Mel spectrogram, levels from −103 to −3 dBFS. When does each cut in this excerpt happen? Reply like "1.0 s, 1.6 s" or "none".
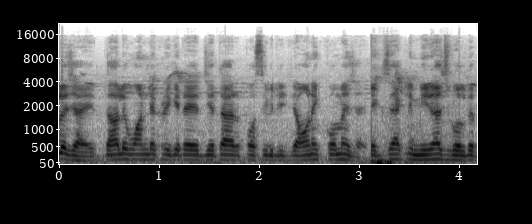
3.2 s

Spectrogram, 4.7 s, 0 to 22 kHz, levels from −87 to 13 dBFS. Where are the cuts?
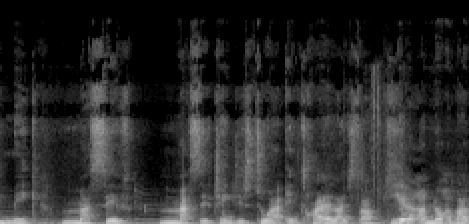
3.8 s

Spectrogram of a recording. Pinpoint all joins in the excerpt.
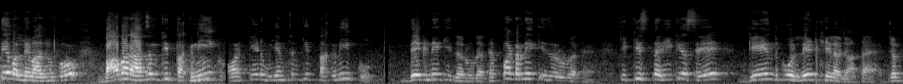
none

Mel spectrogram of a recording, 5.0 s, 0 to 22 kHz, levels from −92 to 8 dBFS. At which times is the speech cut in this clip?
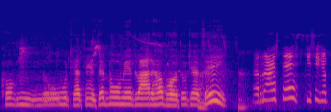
3.5 s

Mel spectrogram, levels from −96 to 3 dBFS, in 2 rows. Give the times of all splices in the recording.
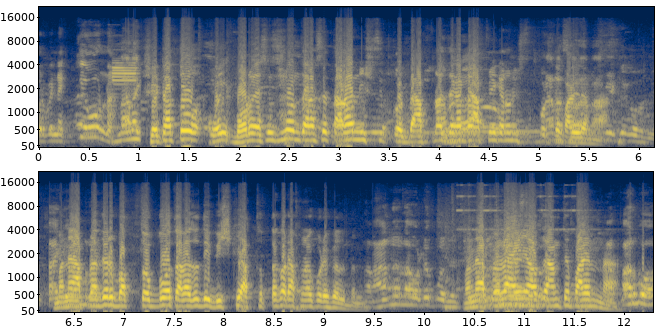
1.0 s, 6.2 s, 9.4 s

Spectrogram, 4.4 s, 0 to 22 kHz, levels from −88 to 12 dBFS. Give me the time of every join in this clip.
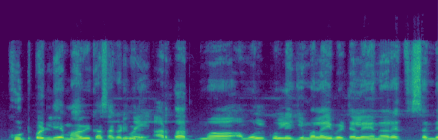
none

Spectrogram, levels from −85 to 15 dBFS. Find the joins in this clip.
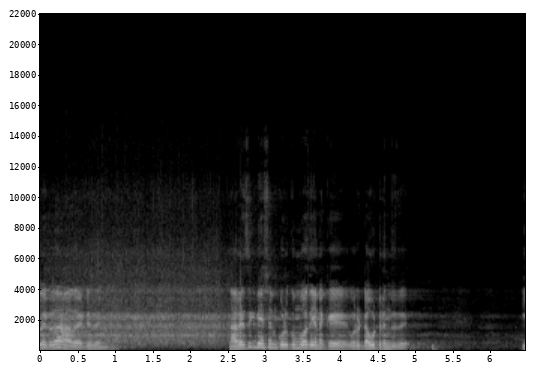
2.4 s

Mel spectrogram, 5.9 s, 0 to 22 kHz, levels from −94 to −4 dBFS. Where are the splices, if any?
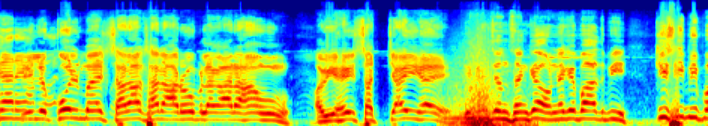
3.8 s

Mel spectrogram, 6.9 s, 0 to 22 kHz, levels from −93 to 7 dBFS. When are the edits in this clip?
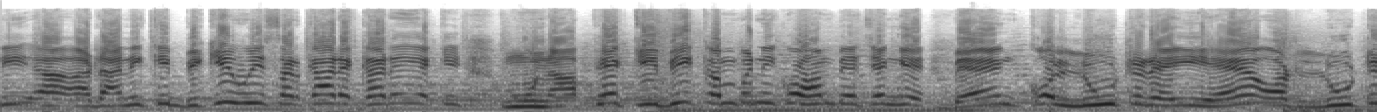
4.6 s

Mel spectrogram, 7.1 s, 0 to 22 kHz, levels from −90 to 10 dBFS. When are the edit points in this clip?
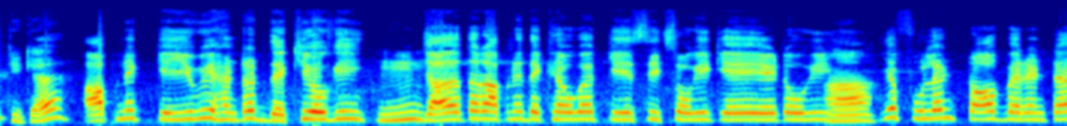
none

